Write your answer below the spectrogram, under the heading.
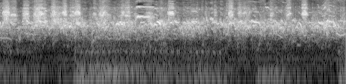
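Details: Budgerigars in an aviary colony, many Australian budgie parrots chirping together in a dense, continuous high-pitched chatter of overlapping warbles and short tweets with no pauses.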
